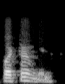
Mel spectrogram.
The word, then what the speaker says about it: buttermilk: Like first the stressed, then the unstressed, and then again another unstressed. Okay, like da, da, da. An example, we can see buttermilk. Buttermilk.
